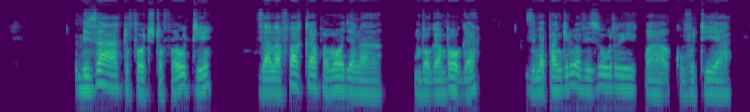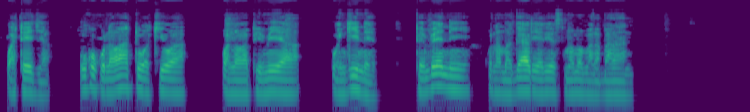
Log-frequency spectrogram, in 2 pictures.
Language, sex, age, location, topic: Swahili, male, 18-24, Dar es Salaam, finance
